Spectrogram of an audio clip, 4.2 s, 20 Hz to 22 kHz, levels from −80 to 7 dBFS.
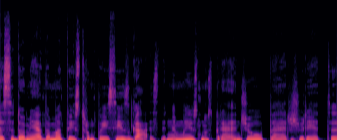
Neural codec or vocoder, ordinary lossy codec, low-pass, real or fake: none; Opus, 64 kbps; 19.8 kHz; real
